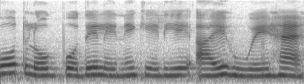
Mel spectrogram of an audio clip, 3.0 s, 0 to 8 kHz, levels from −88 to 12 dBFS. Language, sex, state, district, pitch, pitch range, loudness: Hindi, female, Punjab, Fazilka, 215 Hz, 205-220 Hz, -19 LUFS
